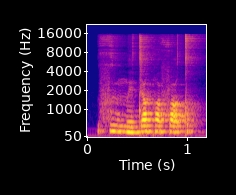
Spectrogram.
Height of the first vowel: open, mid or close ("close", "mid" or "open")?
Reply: close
